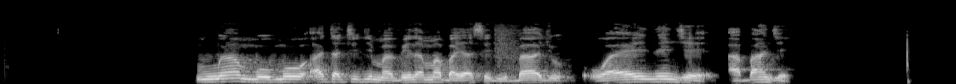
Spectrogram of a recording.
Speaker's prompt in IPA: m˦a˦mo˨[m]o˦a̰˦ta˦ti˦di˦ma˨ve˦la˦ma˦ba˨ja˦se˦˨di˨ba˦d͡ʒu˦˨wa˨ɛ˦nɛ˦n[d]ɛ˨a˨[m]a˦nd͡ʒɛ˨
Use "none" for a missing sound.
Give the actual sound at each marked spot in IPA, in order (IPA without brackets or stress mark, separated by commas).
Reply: m, d͡ʒ, b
